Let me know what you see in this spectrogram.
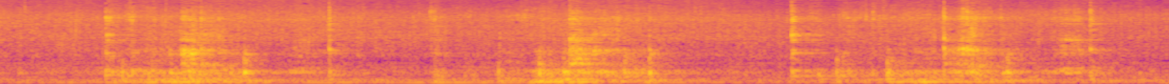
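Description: Chopped okra sizzling as it fries in oil in a metal pot, stirred with a metal spoon that scrapes and clatters against the pot about once a second.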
